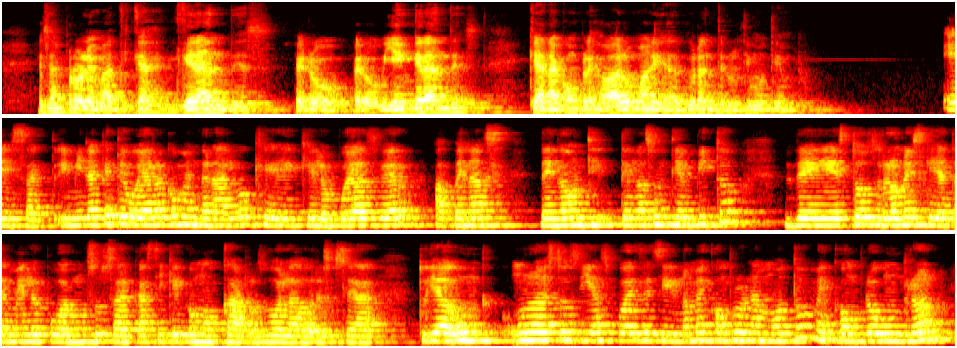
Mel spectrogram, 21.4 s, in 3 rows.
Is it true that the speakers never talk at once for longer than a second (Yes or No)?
Yes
